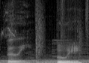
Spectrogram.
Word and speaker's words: Bowie: It looked like Bowie, but I learned that it's not pronounced Bowie. Right. Bowie, Maryland.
